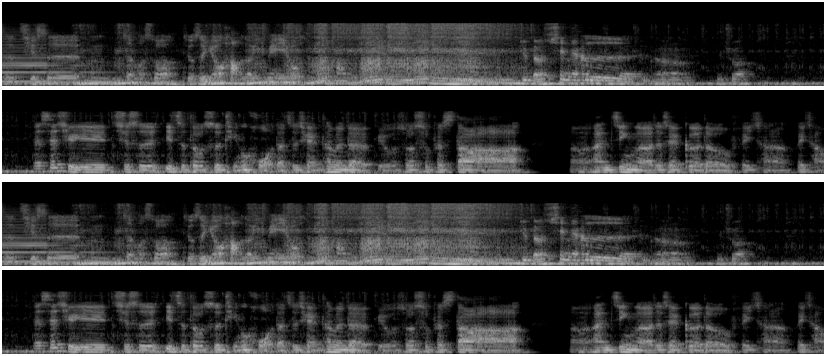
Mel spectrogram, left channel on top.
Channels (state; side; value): identical; both; correlation 1.00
